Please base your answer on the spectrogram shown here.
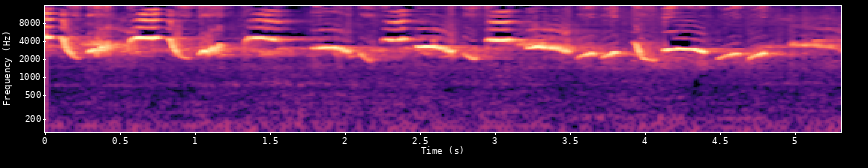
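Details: Song of a Chinese hwamei, a three-season bird just finished moulting: continuous rich whistled phrases, fast rising and falling slurs packed with sharp notes, strong and unbroken throughout.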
